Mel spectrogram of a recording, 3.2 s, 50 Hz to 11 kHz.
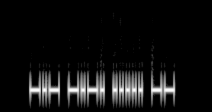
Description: Morse code, heard as a keyed tone, about 25 wpm, 700 Hz. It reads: KC5M
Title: USA Call Signs - 4 Characters - 4x Character Spacing - 25wpm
